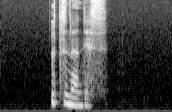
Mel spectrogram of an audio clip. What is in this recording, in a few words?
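voice, firm; utunadesu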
